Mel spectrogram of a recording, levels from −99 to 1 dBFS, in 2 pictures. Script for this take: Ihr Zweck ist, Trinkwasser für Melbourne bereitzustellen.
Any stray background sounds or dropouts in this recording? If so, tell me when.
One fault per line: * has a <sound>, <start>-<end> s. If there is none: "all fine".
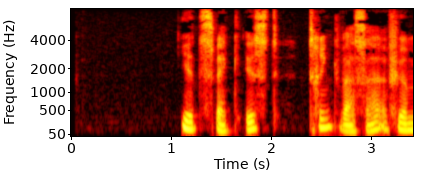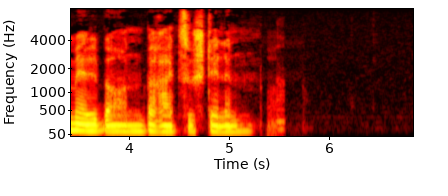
* has a laugh, 5.4-5.6 s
